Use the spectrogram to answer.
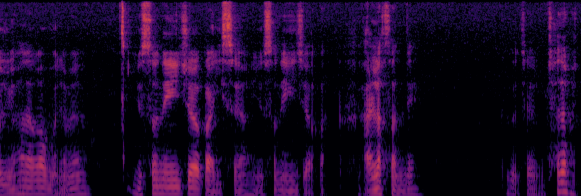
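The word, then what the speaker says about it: euthanasia: 아무튼 그래서 여기서 보시면은 이제 유서네이저가 있고 안락사하고, 그 다음에 여기 맨 밑에 있는 거 완곡어법 해가지고 유퍼미즘이 있죠. 강세가 유퍼미즘이에요. 앞에 있는 거 앞에. 유서네이저는 뒤에 있는 거고.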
